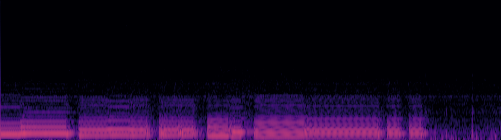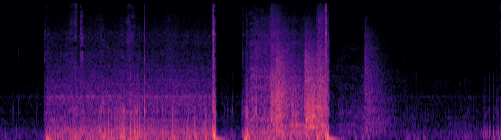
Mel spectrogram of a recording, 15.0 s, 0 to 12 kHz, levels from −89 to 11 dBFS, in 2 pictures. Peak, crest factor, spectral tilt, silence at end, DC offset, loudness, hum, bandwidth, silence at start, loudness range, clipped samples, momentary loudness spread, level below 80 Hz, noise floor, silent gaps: -12 dBFS; 26 dB; -6.5 dB/octave; 0 s; under 0.1%; -37 LUFS; none; 11.5 kHz; 0 s; 15 LU; under 0.1%; 17 LU; -42 dBFS; -66 dBFS; none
